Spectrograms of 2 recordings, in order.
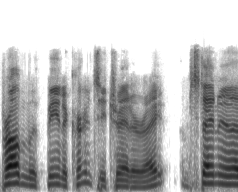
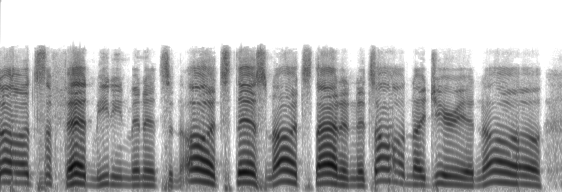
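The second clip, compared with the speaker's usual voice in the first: sarcastic, scornful, dismissive, eye-rolling delivery; 4 semitones higher than usual. Mocking the news explanations others give, in a mocking imitation of news excuses. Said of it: "you can hear my, my tone of voice".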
